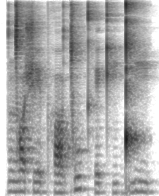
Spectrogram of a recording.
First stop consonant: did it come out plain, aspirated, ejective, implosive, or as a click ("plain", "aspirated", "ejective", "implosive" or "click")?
click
